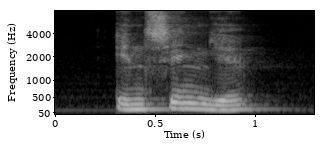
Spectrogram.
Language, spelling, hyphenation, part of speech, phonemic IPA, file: Dutch, insigne, in‧sig‧ne, noun, /ˌɪnˈsɪn.jə/, Nl-insigne.ogg
- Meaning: an insignia, a badge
